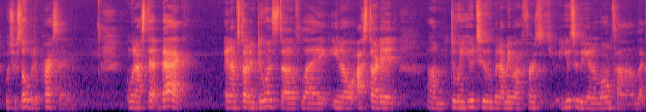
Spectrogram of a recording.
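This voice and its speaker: Here a vlogger in her twenties has a lowish, slightly bright voice as she talks candidly and casually to the camera, leaning heavily on "like." The camera mic picks up a roomy space with faint ambience and slight background noise.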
